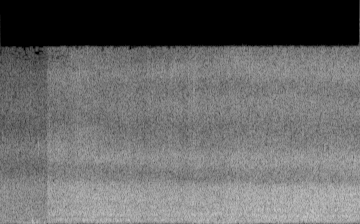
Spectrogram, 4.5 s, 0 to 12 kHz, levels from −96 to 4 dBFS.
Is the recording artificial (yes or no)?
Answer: no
